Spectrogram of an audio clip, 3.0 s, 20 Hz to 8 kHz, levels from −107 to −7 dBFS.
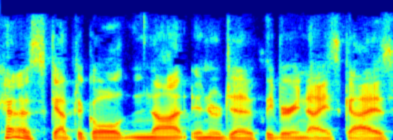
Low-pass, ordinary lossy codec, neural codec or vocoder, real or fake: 7.2 kHz; MP3, 64 kbps; none; real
